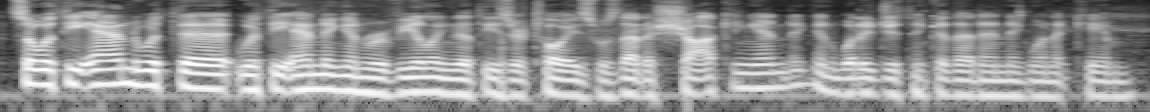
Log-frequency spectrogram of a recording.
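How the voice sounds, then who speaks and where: A man's voice: fairly low pitch, quick pace, a bit bright, no room sound. A middle-aged man from Canada chatting casually and prompting with questions as he records listener feedback. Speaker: listener sending audio feedback. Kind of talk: casual review chat with his child.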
